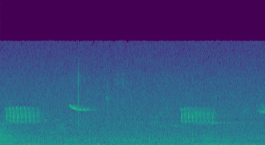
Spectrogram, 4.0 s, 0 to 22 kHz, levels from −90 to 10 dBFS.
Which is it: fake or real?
real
